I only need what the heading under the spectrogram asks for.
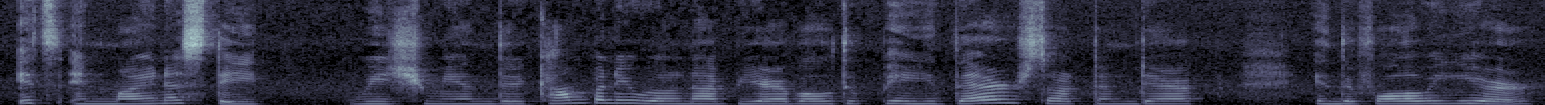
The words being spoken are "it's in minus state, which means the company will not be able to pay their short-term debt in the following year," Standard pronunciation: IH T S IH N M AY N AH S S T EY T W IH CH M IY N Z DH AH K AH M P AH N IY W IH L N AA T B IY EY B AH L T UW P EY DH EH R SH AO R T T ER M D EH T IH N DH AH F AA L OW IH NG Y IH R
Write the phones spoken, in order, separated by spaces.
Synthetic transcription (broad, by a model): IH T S IH N M AY N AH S S T EY T W IH CH M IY N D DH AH K AH M P AH N IY W IH L N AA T B IY EY B AH L T UW P EY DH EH R S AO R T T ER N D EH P IH N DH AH F AA L OW IH NG Y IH R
